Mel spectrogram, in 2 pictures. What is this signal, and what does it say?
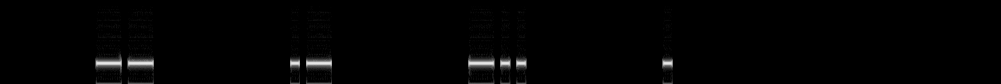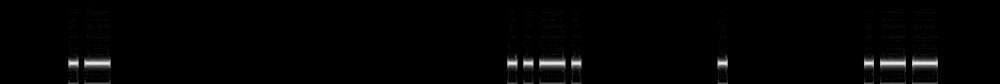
Morse code, heard as a keyed tone, about 15 wpm, spaced as for 5 wpm, 1000 Hz. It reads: MADE A FEW
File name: qotdfiles / 5wpm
